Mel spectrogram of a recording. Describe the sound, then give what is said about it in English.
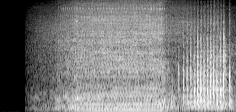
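Factory machines sew and pound together ergonomic furniture in a cavernous plant in Nogales, Sonora: a loud mechanical whir starts abruptly and holds steady, then breaks into a fast, rhythmic chattering pulse near the end. “In a cavernous Nogales, Sonora factory, ergonomic furniture is being sewn, pieced, and pounded together.”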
